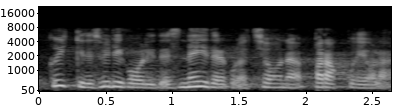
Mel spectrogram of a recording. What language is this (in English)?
Estonian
